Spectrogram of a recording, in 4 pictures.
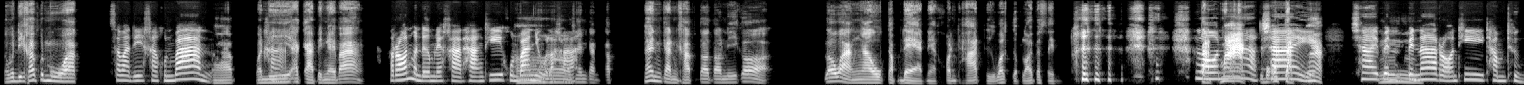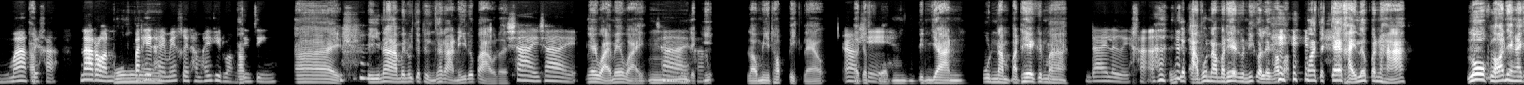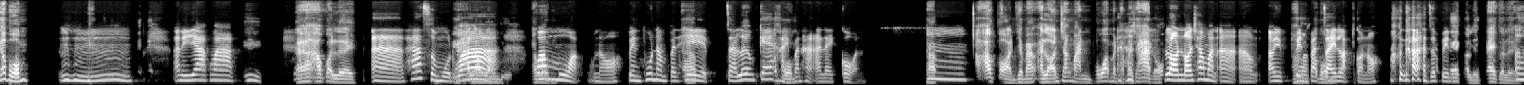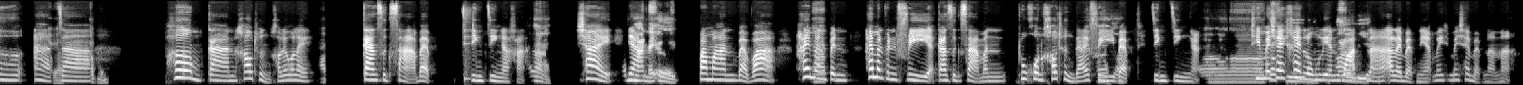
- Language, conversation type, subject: Thai, unstructured, ถ้าคุณเป็นผู้นำประเทศ คุณจะเริ่มแก้ปัญหาอะไรก่อน?
- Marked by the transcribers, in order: in English: "คอนทราสต์"; laugh; chuckle; tapping; in English: "Topic"; chuckle; giggle; tsk; chuckle; other background noise; laughing while speaking: "ก็อาจ"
